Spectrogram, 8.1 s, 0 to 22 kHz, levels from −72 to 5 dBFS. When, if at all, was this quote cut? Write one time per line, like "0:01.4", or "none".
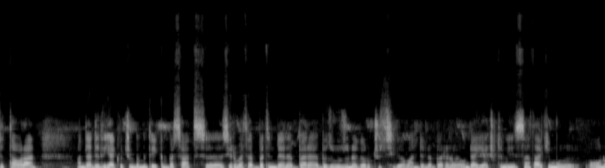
0:06.8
